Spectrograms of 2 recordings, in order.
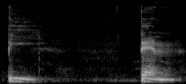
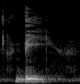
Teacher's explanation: T is voiceless alveolar plosive, and D is voiced alveolar plosive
